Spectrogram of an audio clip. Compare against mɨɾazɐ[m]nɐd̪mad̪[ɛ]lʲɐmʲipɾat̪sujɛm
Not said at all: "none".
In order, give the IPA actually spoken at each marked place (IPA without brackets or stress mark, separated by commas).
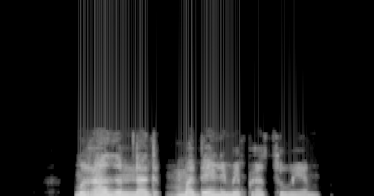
m, ɛ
